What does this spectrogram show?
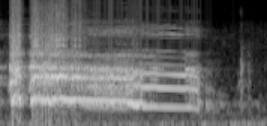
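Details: A rooster on a poultry farm crows loud and close: two sharp opening notes, then a long, steady, slightly falling drawn-out note lasting over a second, and a quiet tail.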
